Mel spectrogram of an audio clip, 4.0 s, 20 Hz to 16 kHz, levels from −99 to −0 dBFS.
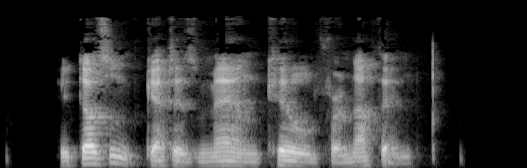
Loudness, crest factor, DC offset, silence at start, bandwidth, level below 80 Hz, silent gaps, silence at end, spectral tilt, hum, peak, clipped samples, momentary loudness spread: -23 LUFS; 20 dB; under 0.1%; 0.45 s; 11 kHz; -58 dBFS; none; 0.9 s; -5 dB/octave; none; -4 dBFS; under 0.1%; 16 LU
